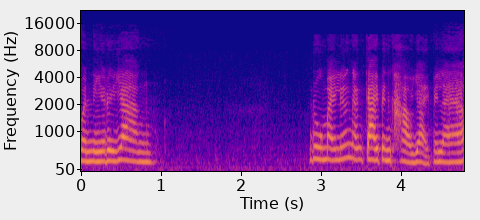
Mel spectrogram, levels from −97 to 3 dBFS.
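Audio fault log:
1.17–4.45 s, call bitrate drop: the encoder's bit budget is squeezed, so the speech loses its airy top end and takes on a rough, watery texture, with the band above 8 kHz cut away where it had reached 20 kHz before. The coarseness fits a fall from about 40 kbps to 15 kbps, and it is worst for roughly 1.44 s at the lowest rate before the encoder recovers and detail returns.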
